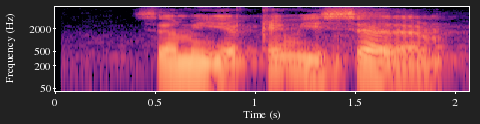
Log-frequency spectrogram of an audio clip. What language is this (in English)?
Kabyle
